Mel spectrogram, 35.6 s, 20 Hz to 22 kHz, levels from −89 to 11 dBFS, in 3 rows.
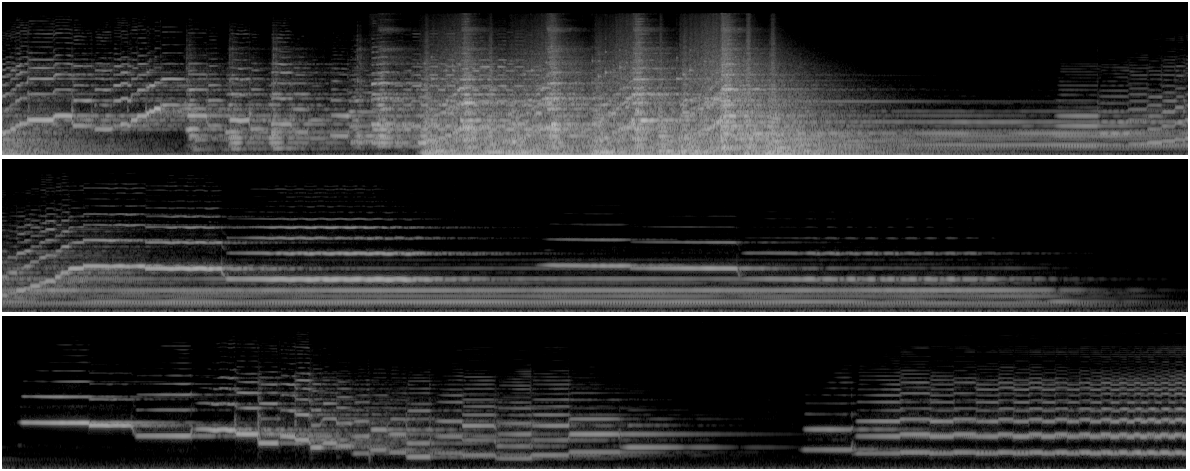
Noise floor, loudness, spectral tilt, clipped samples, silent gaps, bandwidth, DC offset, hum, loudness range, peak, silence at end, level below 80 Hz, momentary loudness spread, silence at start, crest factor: -61 dBFS; -29 LUFS; -5 dB/octave; under 0.1%; none; 16.5 kHz; under 0.1%; none; 18 LU; -6 dBFS; 0 s; -38 dBFS; 19 LU; 0 s; 24 dB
